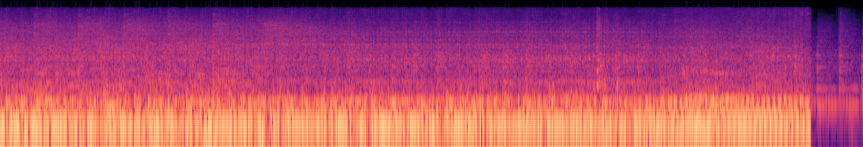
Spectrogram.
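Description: Motorcycle engine running loudly and steadily, its pitch holding level.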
